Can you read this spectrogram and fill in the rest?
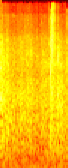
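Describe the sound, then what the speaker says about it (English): Heavy rain falling during work on a Silverado pickup truck bed, a steady dense hiss of drops with a brief louder splash, no voices. "It was coming a hard rain there for a minute."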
